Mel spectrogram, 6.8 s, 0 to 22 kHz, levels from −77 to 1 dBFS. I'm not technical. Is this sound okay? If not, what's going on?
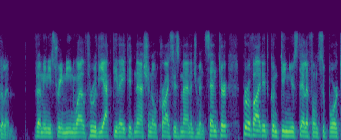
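No. Opus voice compression squeezed this speech hard, discarding everything above about 8.7 kHz, so from start to finish it sounds muffled, hoarse and slightly robotic.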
